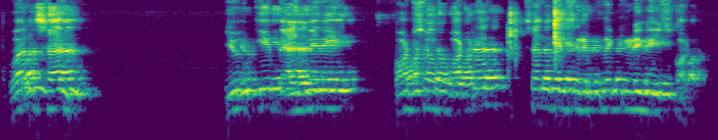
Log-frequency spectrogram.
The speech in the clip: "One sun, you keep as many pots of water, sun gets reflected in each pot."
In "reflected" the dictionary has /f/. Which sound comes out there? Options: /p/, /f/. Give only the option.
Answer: /p/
